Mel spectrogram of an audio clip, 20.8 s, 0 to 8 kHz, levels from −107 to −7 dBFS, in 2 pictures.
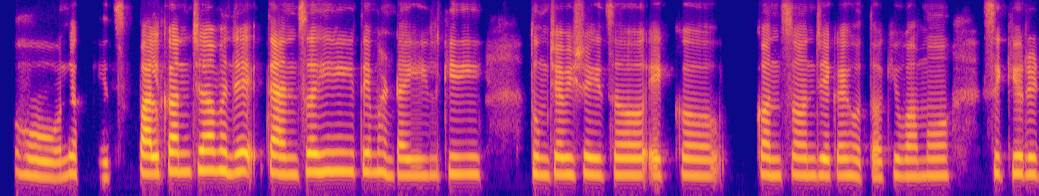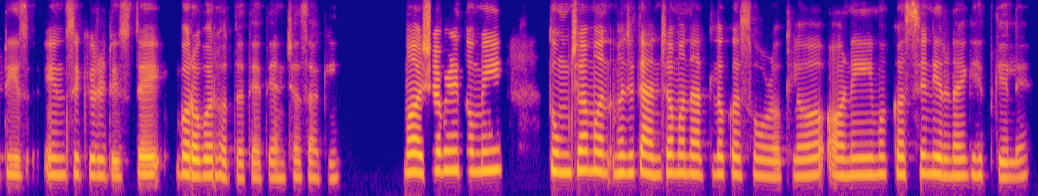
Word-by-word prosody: हो. 205 -5 -1
नक्कीच. 200 -3 -5
पालकांच्या 260 +3 +7
म्हणजे 260 -1 +4 0.2
त्यांचंही 255 +3 +4
ते 260 - +3
म्हणता 235 -4 -2
येईल, 215 0 -3
की 230 -1 -1 0.5
तुमच्याविषयीचं 220 -1 +1
एक 215 +1 -3
अ, 210 -1 -1 0.4
कन्सर्न 220 0 -1
जे 215 0 +3
काही 215 +1 -1
होतं 200 -2 -4
किंवा 210 -1 -2
मग 215 +1 -4 0.4
सिक्युरिटीज, 230 -1 -1 0.2
इनसिक्युरिटीज 220 -2 -4
ते 115 0 +3 0.3
बरोबर 215 -2 +3
होतं 190 -3 -5
ते 190 -1 -5
त्यांच्या 190 +1 -7
जागी. 180 -1 -10 0.7
मग 255 - +5
अशावेळी 270 +3 +4
तुम्ही 270 +1 +1 0.5
तुमच्या 260 +1 +3
मन 270 -2 +1
म्हणजे 245 0 -1
त्यांच्या 245 -1 +3
मनातलं 235 -1 -2
कसं 225 0 -4
ओळखलं? 205 +1 -4 0.2
आणि 220 +1 -2
मग 230 +1 -4
कसे 230 +1 0
निर्णय 215 -2 0
घेत 220 -1 -8
गेले? 195 +1 -4
225 Hz, 120 wpm, -23 LUFS, 215-240 Hz, 0.7 s, पालकांच्या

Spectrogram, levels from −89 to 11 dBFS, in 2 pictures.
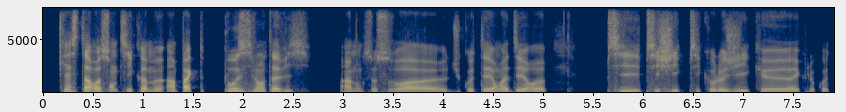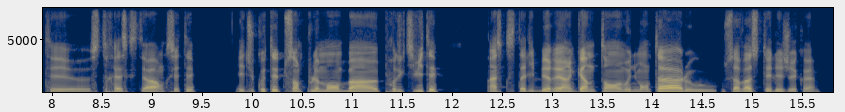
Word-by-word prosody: Qu'est 180 - +1
ce - - +1
tu - - +3
as - - +12
ressenti 120 +7 +2
comme 110 -8 0
impact 115 +4 +4 0.2
positif 135 0 +1
dans 125 -3 +2
ta 110 -2 +4
vie? 95 0 -9 0.3
Hein, 105 -1 -1
donc 95 -1 -13
que - - -10
ce 105 - -8
soit 95 -3 0
du 100 +4 -15
côté, 110 -1 -2
on 105 - +1
va 100 - +1
dire, 100 0 0 0.8
psy 110 -2 0
psychique, 140 +6 0
psychologique, 115 +4 -4
heu, 95 -1 0
avec 90 0 -2
le - - -11
côté, 95 +1 -9
heu, 95 +1 -4
stress 110 +3 -3
et - - -29
cetera, 105 +2 +2
anxiété. 105 +9 -5 0.4
Et 110 - -5
du 110 - -8
côté, 120 +6 +1
tout - - -6
simplement, 120 +4 0
ben 105 -2 +4
productivité. 120 +5 -2 0.5
Hein, - - +2
est-ce - - -2
que - - -11
ça - - -7
t'a 110 - +1
libéré 110 +2 +3
un 110 0 +4
gain 120 0 +6
de 115 - -9
temps 115 -2 0
monumental 120 +10 +5
ou 110 -2 -6
ça 110 - 0
va, 115 +1 +3
c'était 110 -1 -3
léger 100 -2 -4
quand - - -6
même? - - -9
110 Hz, 220 wpm, -24 LUFS, 100-120 Hz, 0.8 s, as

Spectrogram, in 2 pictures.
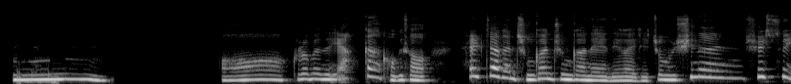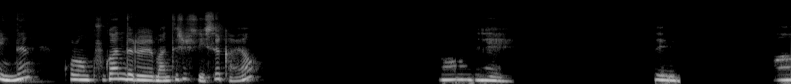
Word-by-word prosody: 음. 225 -1 +4 1.1
아. 205 +2 -1
그러면은 235 0 +1
약간 340 - -5
거기서 200 -4 0 0.4
살짝은 370 -5 +1
중간중간에 225 -5 +3
내가 180 +1 -1
이제 170 0 -4
좀 210 +3 +2
쉬는 310 +2 -4
쉴 350 +6 -1
수 350 +1 -8
있는 230 - +2 0.2
고런 215 -3 +1
구간들을 210 -2 +1
만드실 180 +8 -2
수 210 -8 -7
있을까요? 195 +1 -6 1.8
아 205 - +1 0.3
네. 175 -7 0 1.4
네. 195 -4 +1 1.0
아. - - -19
220 Hz, 180 characters per minute, -22 LUFS, 195-255 Hz, 1.8 s, 음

